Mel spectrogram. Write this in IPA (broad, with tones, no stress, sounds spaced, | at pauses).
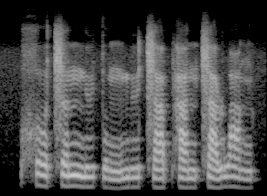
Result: x ɤ˥˨ t͡s ə˦ n n̪ y˨˦ t̪ ʊ˨˩ ŋ m y˨˦ t͡s ä˦ pʰ a˦ n t͡s ä˥˨ ɻ w ɑ˥˨ ŋ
